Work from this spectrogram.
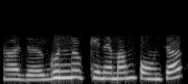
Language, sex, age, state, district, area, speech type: Nepali, female, 18-30, West Bengal, Kalimpong, rural, conversation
